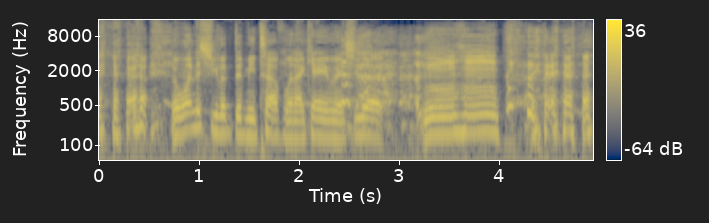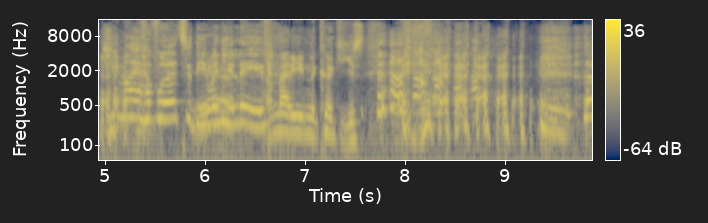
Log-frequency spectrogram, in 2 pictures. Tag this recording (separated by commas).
Speech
